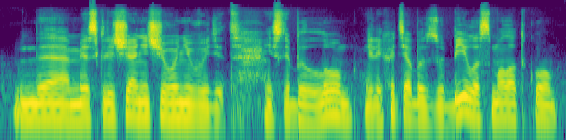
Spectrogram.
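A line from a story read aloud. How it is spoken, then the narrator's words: Sighing. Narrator (Russian): вздохнул он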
